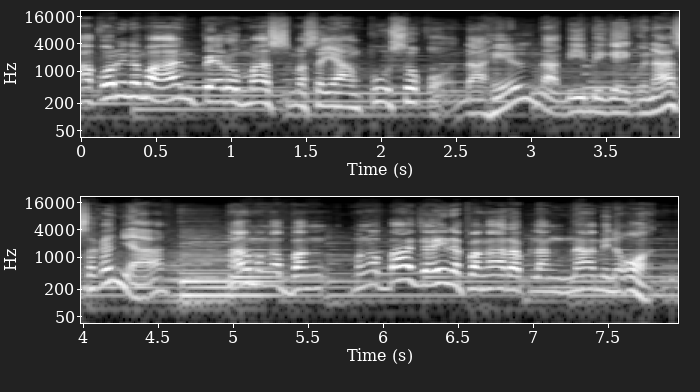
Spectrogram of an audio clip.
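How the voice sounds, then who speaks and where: A Filipino man with a fairly high-pitched voice narrates a scripted personal story as a radio host. Clear guitar music plays behind him. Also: big pitch swings, normal speed. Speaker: radio drama host reading listeners' letters.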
